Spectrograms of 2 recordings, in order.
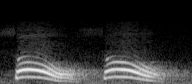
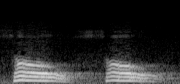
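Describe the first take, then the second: First: It sounds bewildered and baffled. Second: It sounds grave, like a judge sentencing.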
